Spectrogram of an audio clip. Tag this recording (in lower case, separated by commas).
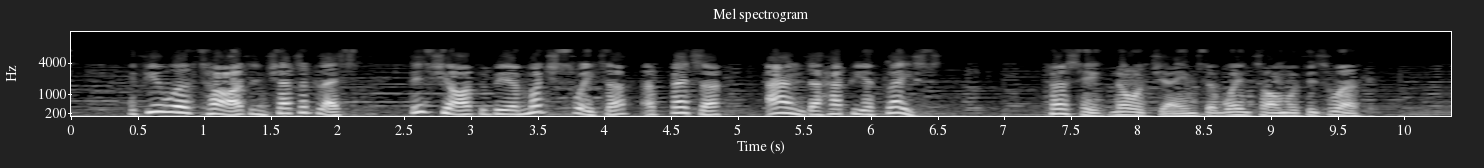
speech, music, narration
